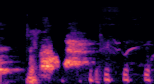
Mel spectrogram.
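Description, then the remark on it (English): A dog barks, two loud drawn-out barks followed by a quicker run of four or five shorter, softer barks in a choppy rhythm. “Go ahead. I'm glad I only have one dog.”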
